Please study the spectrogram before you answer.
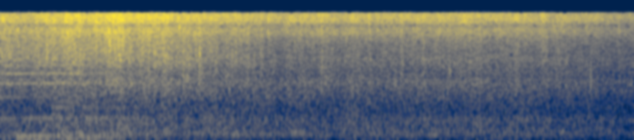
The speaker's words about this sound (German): Der Wagen fährt schlängelnd davon, genau in einen Hydranten. Eine riesige Wasserfontäne schießt in den Himmel.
